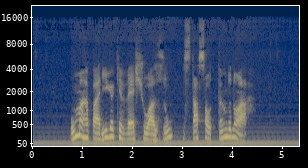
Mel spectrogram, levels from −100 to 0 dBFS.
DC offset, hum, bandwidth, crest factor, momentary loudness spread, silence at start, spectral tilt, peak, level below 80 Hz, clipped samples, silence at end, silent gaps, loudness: under 0.1%; 60 Hz at -40 dBFS; 16.5 kHz; 18 dB; 22 LU; 0.05 s; -5 dB/octave; -12 dBFS; -42 dBFS; under 0.1%; 0 s; none; -29 LUFS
